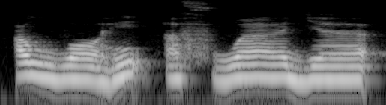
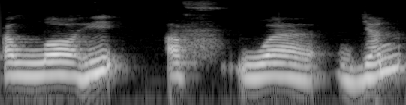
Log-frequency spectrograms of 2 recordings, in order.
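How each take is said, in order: First: The last word ends with a lengthened vowel. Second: The last word ends with an n sound. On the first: The speaker calls it right. "je dirais plutôt" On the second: The speaker calls it wrong. "au lieu de dire"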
